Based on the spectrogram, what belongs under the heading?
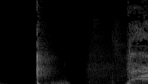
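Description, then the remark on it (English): One sharp hand clap snaps out of silence and decays quickly, followed by a low murmur and the start of a voice speaking. “I'm the only one that claps right. on it.”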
